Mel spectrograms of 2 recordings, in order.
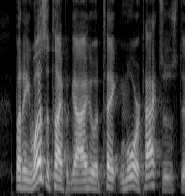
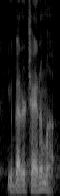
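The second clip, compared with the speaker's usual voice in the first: low warning; 8 semitones lower, 12 dB quieter, faster than usual. Retold or imitated. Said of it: "He goes".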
